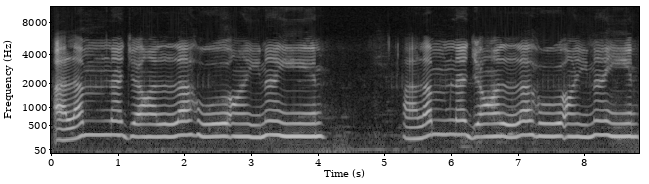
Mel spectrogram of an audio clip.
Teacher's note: Naj'al lahu langsung dimasukkan ke huruf lam yang kedua. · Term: idgham mutamatsilain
